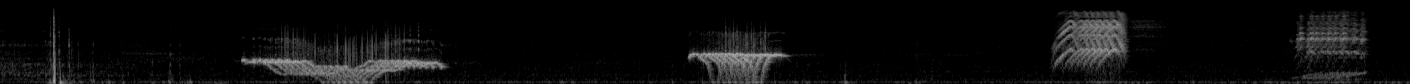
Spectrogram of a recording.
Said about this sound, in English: Like just a bunch of buzzing. Laser noises.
